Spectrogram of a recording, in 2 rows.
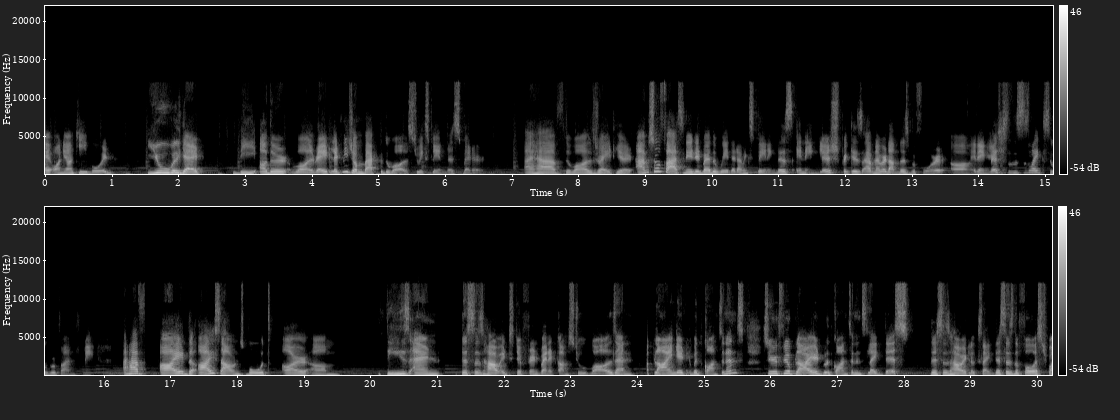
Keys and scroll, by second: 12.5 Escape, 12.9 v.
